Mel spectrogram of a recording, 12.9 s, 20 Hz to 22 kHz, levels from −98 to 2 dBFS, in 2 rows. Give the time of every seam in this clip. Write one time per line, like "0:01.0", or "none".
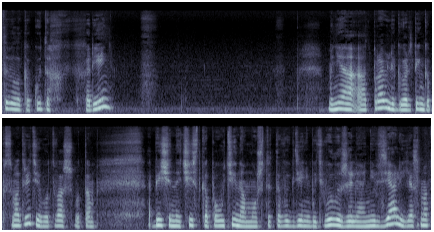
none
